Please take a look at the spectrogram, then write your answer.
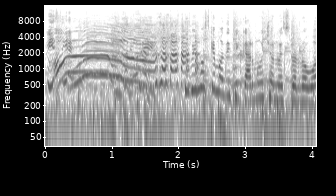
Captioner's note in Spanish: todas gritando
